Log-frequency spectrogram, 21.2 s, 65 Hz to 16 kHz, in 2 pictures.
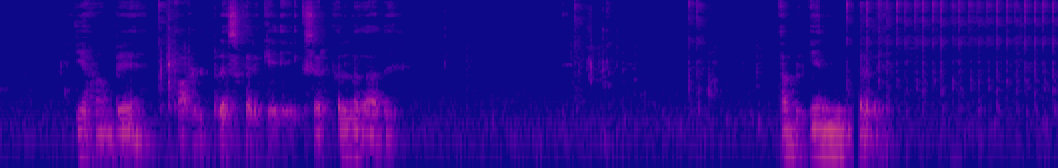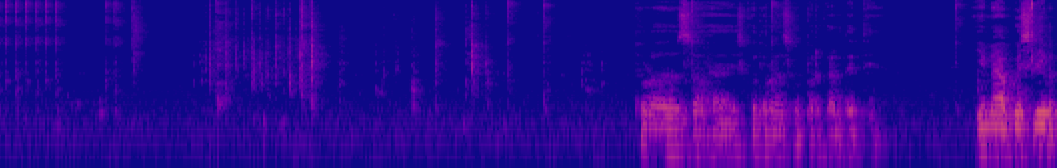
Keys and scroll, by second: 10.7 ctrl+-, 10.9 ctrl+-.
